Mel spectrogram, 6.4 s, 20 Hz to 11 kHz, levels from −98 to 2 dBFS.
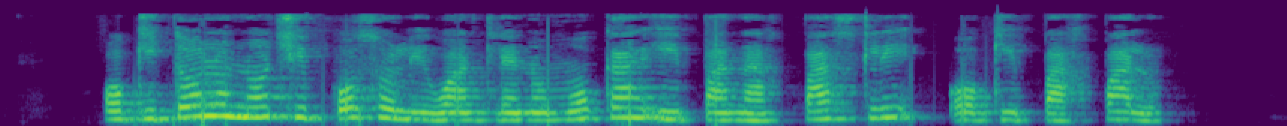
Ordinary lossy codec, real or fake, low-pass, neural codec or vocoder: AAC, 32 kbps; real; 7.2 kHz; none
